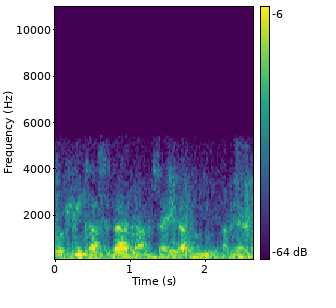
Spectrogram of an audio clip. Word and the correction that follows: Ziyad Abu Amr: the guy who wrote about the... – Ziyad Abu Amr. – My pronunciation.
